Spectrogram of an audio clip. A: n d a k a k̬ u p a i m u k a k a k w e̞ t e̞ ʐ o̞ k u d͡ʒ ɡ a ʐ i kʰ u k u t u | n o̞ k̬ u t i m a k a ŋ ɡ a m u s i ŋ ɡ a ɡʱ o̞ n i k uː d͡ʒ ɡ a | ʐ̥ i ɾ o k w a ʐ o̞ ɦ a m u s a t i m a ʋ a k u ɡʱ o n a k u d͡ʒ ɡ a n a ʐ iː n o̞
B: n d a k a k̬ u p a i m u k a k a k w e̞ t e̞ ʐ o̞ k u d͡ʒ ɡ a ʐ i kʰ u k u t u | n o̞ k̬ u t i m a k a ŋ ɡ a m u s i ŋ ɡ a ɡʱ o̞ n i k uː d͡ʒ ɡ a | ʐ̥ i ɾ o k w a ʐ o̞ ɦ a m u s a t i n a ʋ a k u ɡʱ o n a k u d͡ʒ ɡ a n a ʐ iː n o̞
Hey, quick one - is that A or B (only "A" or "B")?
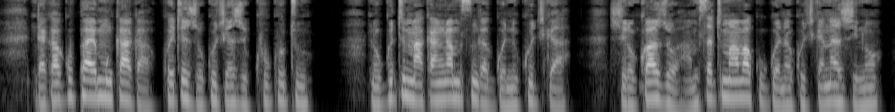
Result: A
